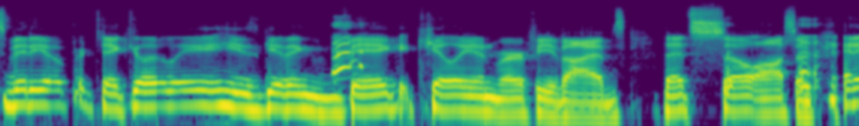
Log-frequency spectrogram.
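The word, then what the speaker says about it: Cillian Murphy: the scenes Vibe um also chillan Murphy what's his name selan Murphy how do you pronounce thatan Murphy Killian Murphy that's what he looks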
